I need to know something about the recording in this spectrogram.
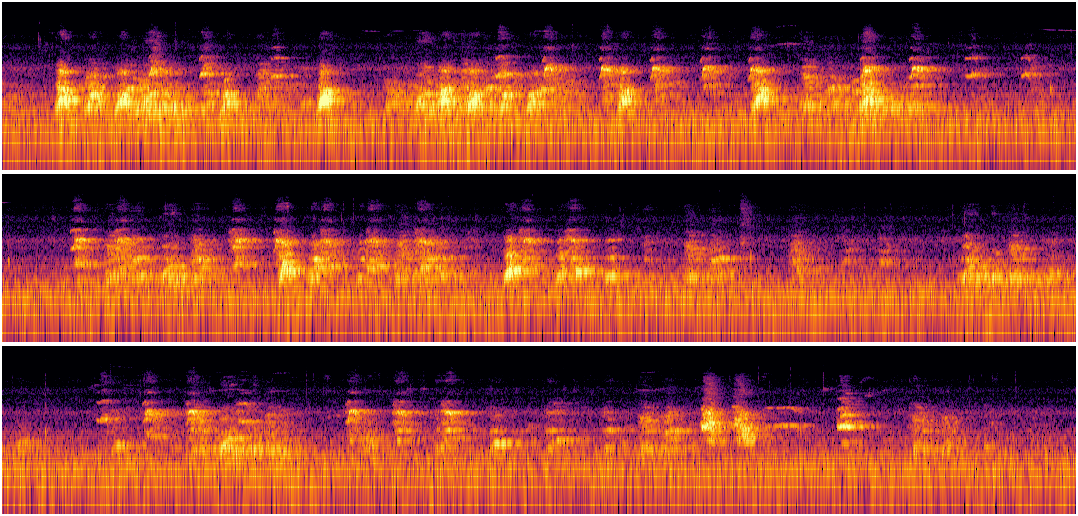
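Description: Dogs barking in a shelter kennel block: overlapping runs of short barks and yips, with a couple of brief lulls.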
